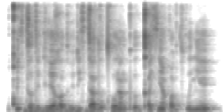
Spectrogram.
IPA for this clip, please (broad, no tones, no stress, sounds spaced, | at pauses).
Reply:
qʼ ũ sʲ d ɤ d e ɡʱ e ʁ ɤ ɡʱ y ɡ y sʲ d a d o tʰ o ɾ ã ɡ pʼ ɤ ɡ kʼ a sʲ ɾ ẽ q o ɡ t͡sʼ u nʲ ẽ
